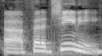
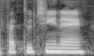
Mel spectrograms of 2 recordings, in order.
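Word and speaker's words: fettuccine: fetuin fet um in in American we say fetuccini fucini fucini Alfredo is a very common American Italian Dish but in Italian it would be fetuin so you might hear it differently and what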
